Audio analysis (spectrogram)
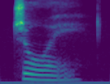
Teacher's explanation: you're moving more towards E at the end, so you're pulling your lips outward. Not into a full spread E, but close.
